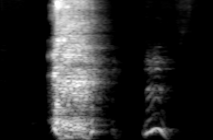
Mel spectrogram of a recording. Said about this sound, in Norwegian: Vent litt, jeg må hoste.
